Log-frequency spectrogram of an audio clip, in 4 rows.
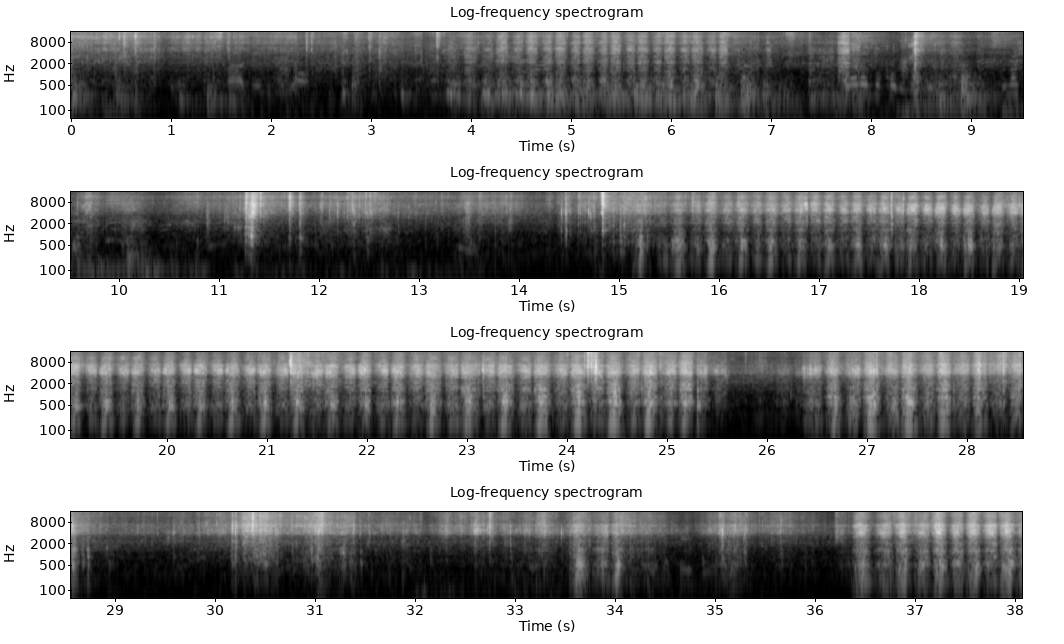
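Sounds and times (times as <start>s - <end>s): rapid rasping strokes: 3.6s - 6.9s, 15.0s - 25.6s.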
